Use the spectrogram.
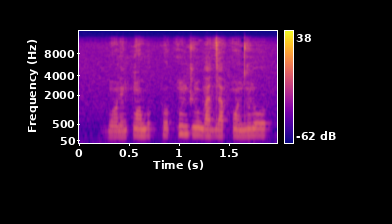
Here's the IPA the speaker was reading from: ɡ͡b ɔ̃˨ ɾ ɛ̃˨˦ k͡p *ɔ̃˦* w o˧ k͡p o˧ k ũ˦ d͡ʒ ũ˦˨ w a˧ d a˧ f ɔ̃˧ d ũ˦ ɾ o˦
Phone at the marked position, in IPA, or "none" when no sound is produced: ɔ̃˧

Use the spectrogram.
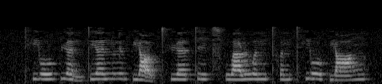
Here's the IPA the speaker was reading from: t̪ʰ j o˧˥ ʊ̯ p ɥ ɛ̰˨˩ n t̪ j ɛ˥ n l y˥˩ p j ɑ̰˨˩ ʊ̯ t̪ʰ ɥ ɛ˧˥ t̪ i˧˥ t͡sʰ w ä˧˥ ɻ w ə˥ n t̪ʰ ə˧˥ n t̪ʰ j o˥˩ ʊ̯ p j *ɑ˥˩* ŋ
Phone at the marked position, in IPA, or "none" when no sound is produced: ɑ˧˥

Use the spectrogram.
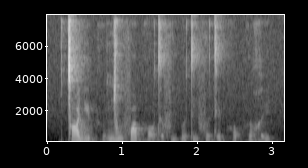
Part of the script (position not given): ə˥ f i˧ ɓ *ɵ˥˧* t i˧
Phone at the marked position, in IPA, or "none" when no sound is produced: ɵ˩˧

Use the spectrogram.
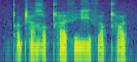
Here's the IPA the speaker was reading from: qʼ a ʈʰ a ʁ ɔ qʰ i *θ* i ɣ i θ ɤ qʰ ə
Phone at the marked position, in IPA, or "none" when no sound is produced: θ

